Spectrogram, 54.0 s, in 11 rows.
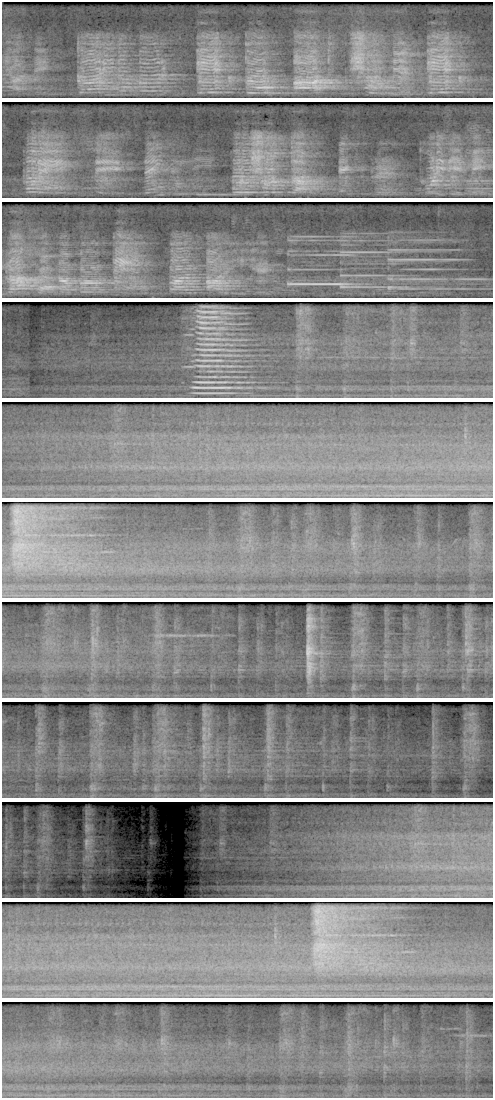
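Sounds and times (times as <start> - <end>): train hum and rumble: 0.0 - 54.0
train horn blast: 16.5 - 17.8.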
